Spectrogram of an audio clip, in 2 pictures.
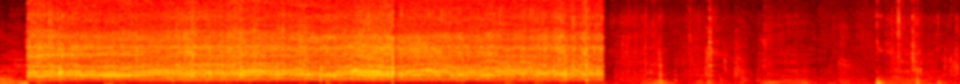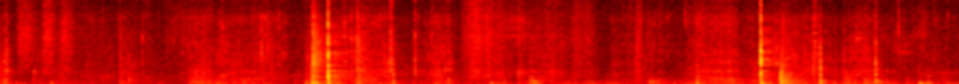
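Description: A small electric motor whirs steadily for about four seconds, then cuts off suddenly. After that come soft clicks and rustling as salad is tossed with a wooden spoon in a ceramic bowl.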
